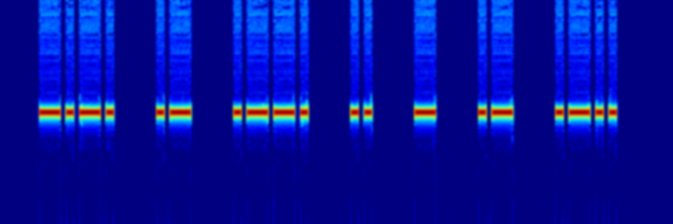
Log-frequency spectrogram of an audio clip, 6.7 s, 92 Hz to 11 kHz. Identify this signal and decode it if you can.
Morse code, heard as a keyed tone, about 18 wpm, spaced as for 12 wpm, 1000 Hz. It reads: CAPITAL
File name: qotdfiles / 12wpm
